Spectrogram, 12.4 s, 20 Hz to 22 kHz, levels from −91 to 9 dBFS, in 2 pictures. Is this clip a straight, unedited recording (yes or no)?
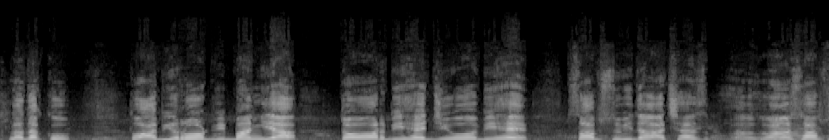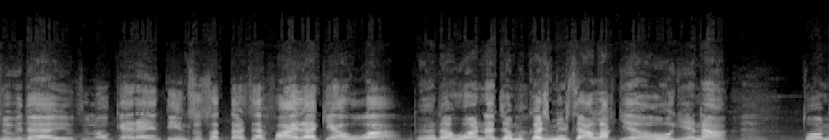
yes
